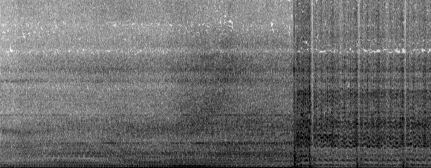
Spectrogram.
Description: Well one last attempt at starting the big Detroit Diesel then she's off to the scrap yard!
